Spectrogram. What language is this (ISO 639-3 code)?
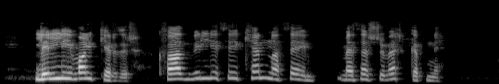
isl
